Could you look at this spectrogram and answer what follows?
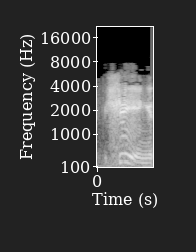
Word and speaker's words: skiing: little what sheing oh there are other pronunciations I suppose but in England and Norway sheing is considered most acceptable under the proper conditions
